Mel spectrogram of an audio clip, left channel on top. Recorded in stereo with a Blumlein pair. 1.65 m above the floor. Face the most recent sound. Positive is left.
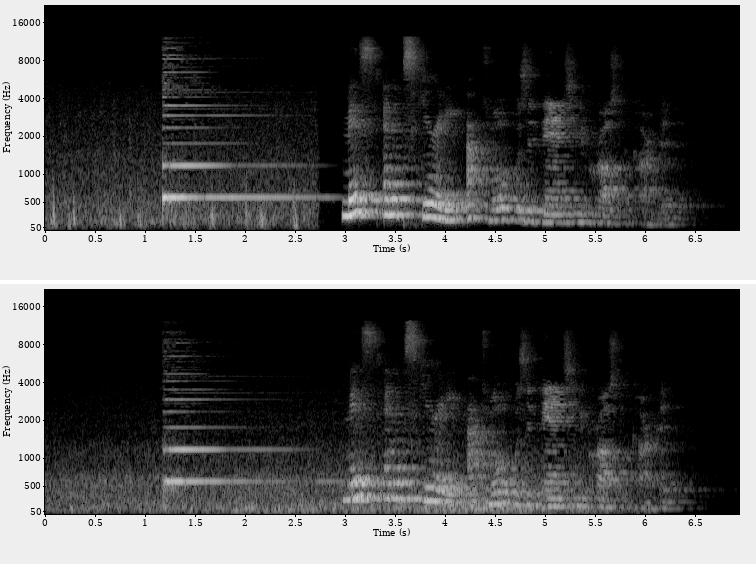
turn(degrees=-30)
